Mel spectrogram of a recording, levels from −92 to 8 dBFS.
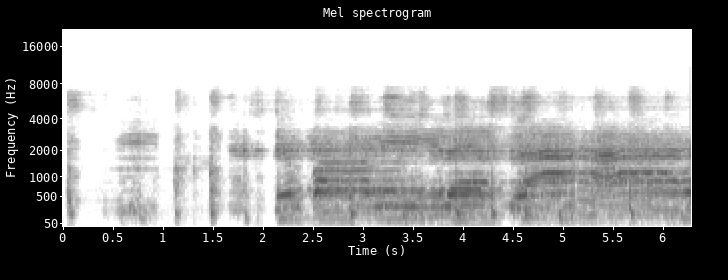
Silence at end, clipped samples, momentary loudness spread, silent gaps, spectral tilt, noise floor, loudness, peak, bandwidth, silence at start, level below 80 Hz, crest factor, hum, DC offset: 0 s; under 0.1%; 19 LU; none; -2 dB/octave; -61 dBFS; -33 LUFS; -18 dBFS; 7.6 kHz; 0.05 s; -74 dBFS; 16 dB; none; under 0.1%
